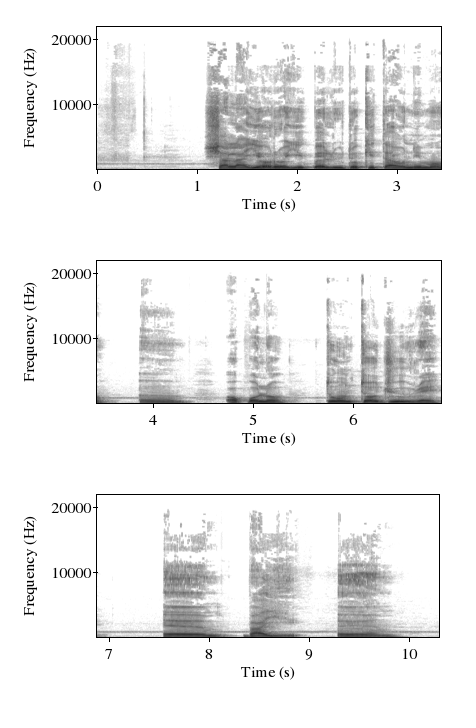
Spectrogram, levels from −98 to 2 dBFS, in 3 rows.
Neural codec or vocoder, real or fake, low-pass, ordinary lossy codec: none; real; 19.8 kHz; MP3, 96 kbps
